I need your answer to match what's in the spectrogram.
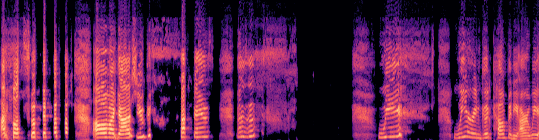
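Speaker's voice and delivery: high, loud speech breaking up with laughter. Speaking to the audience as someone joins them, laughing hard. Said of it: "I'm laughing so hard".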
